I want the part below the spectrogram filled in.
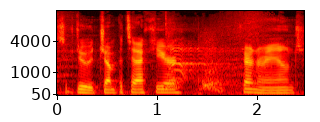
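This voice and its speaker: Noticeable background noise underlies a man's fairly even intonation. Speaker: speedrunner giving game tutorial. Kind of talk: live gameplay commentary tutorial. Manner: fast; hesitant, many fillers.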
